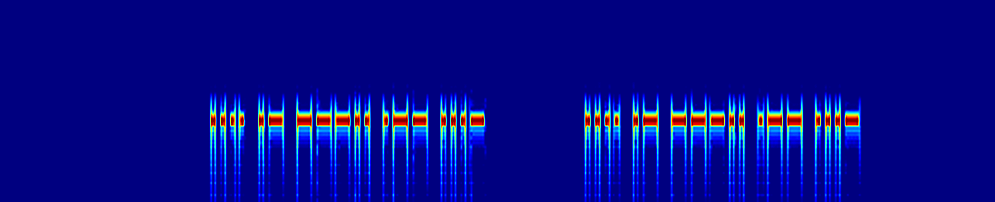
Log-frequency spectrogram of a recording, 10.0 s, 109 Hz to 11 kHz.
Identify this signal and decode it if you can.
Morse code, heard as a keyed tone, about 25 wpm, 700 Hz. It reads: HA8WV HA8WV
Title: DXCC-100 Call Signs - 5 Characters - Repeated 2x - 25wpm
